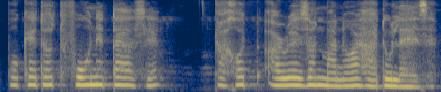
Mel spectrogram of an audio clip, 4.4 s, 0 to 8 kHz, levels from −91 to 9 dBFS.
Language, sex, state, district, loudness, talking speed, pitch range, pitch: Assamese, female, Assam, Kamrup Metropolitan, -15 LUFS, 165 wpm, 220-245 Hz, 235 Hz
